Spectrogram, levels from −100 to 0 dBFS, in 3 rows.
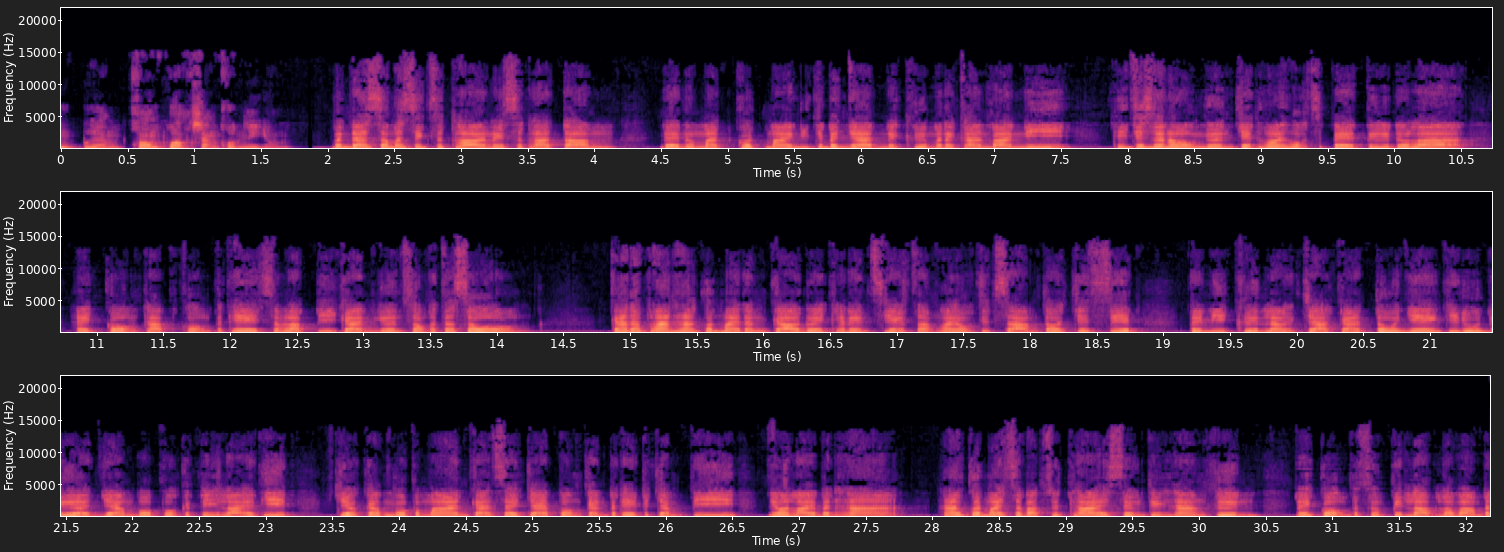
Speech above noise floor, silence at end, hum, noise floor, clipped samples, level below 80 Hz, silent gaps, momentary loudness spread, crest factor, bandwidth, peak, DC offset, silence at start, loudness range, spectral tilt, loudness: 27 dB; 0 s; none; -55 dBFS; under 0.1%; -54 dBFS; none; 7 LU; 18 dB; 15 kHz; -10 dBFS; under 0.1%; 0 s; 2 LU; -6 dB/octave; -28 LUFS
